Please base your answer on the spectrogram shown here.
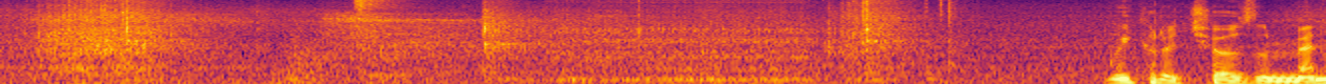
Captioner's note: machines buzzing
